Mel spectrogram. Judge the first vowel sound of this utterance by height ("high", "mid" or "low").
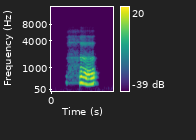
mid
